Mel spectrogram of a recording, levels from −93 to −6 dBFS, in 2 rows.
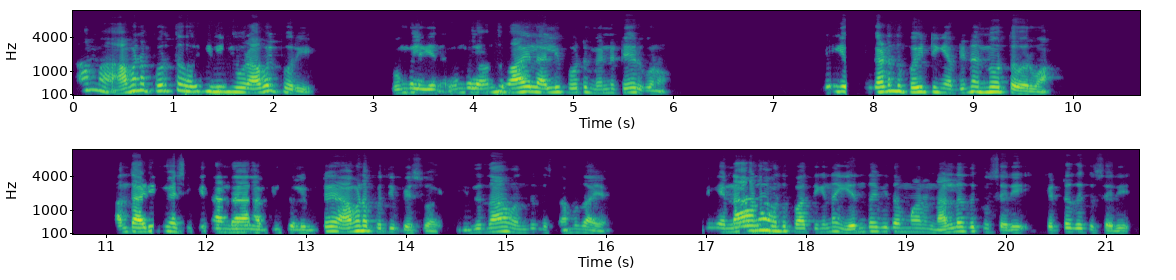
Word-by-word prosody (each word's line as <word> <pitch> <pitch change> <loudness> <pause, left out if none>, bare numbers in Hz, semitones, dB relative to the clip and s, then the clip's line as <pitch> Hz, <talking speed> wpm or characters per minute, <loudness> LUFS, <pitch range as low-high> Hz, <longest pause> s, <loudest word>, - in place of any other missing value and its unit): ஆமா. 250 -4 -3 0.2
அவன 240 +3 +2
பொறுத்தவரைக்கும் 215 -3 +1
நீங்க 190 -1 +1
ஒரு 165 - +2
அவல் 220 +1 +2
பொறி. 110 - -3 0.9
உங்கள 165 +1 -3 0.2
என் - - -11
உங்கள 170 +1 -4
வந்து 190 +3 -2
வாயில 185 0 +6
அள்ளி 185 +3 +1
போட்டு 170 +3 -3
மென்னுட்டே 155 +3 -6
இருக்கணும். 125 -7 -7 1.6
நீங்க 200 0 +2 0.3
கடந்து 220 +3 +5
போய்ட்டீங்க 185 -2 +3
அப்படின்னா, 175 +6 -1
இன்னொருத்தன் 190 -7 +4
வருவான். 105 -2 -2 1.4
அந்த 160 +1 -6
அடிமை 180 0 -1
சிக்கிட்டான்டா 145 -3 -1 0.2
அப்படின்னு 125 +1 -9
சொல்லிட்டு 120 +8 -3 0.2
அவனைப் 190 +1 +4
பத்தி 150 0 -5
பேசுவாங்க. 95 -5 -6 0.3
இது 145 - -6
தான் 170 +2 +4
வந்து 130 +1 -12
இந்த 120 -2 -14
சமுதாயம். 110 -6 -6 1.0
நீங்க 160 -1 -5
நான்லாம் 200 +3 +5
வந்து 185 0 +1
பாத்தீங்கன்னா, 150 +3 -2 0.2
எந்த 155 +5 -8
விதமான 155 -2 -4 0.2
நல்லதுக்கும் 165 0 -2
சரி, 120 +2 -2 0.3
கெட்டதுக்கும் 150 +3 -4
சரி 100 +1 -3
165 Hz, 125 wpm, -24 LUFS, 145-190 Hz, 1.6 s, வாயில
